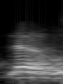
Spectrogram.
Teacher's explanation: تحس بأن الهاء تخرج من أقصى الحلق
